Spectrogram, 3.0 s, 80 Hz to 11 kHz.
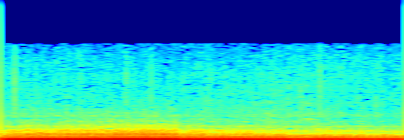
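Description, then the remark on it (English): A car engine hums steadily with a low, droning rumble and a strong low-pitched tone, holding a constant level throughout as the vehicle drives along in the morning to General Tibbage's headquarters, with no voices. “Next morning, Agent B-9 and his assistant, Rita Drake, drove to General Tibbage's headquarters.”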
